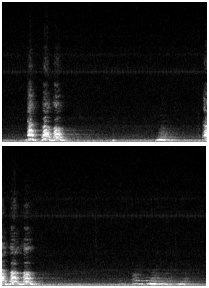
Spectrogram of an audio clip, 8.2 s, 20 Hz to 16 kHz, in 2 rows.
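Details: Great Dane puppies at Puppy Hill, 03-06-2019, late afternoon, barking in sharp clustered bursts of two or three yappy barks, then quieter whining yips near the end, with a low hum underneath.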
